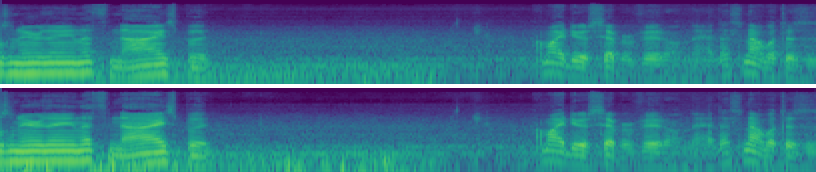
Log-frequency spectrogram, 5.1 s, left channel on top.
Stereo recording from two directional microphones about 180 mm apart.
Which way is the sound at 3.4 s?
20° right (ahead or behind).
